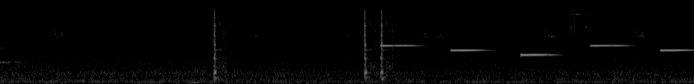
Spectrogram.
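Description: Pedestrian crossing signal sounding: short electronic beeps stepping down through three pitches and repeating, starting about four seconds in after two sharp clicks. It is the audible signal that it is safe to cross the street.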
